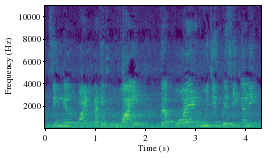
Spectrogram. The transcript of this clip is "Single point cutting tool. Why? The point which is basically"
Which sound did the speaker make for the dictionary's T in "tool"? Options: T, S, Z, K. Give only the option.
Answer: S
